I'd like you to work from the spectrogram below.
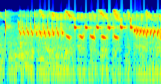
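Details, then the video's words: Greater green leafbird singing in a canary-like style mixed with cililin and rapid lovebird-style phrasing: fast, varied twittering, then a run of paired high and lower whistled notes repeated about twice a second, ending in a quick descending trill. "suara cucak ijo rasa kenari,cililin,love birds nembak rapat"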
